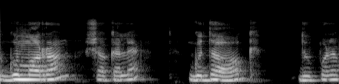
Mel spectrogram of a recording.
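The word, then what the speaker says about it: god morgon: বলবে যখন সূর্য উঠে গুমরন গুমরন গুমরন লেখা আছে গু ওডি গু কিন্তু বলার সময় আর কি পুরো ওয়ার্ডটা বলে না শুধু গু বলে গুমরণ গুমরণ দিনের বেলা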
